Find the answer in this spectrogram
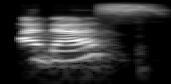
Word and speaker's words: Adas: Again, help me pronounce the Arabic title. Adas.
